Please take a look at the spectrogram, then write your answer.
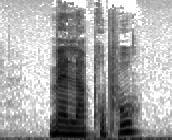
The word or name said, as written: malapropos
